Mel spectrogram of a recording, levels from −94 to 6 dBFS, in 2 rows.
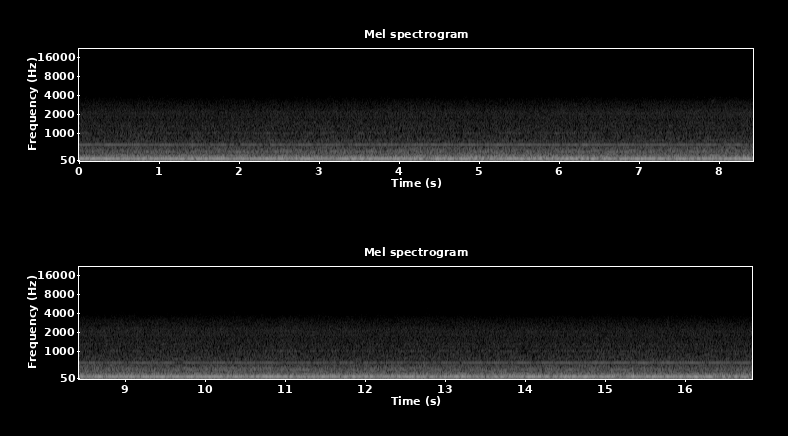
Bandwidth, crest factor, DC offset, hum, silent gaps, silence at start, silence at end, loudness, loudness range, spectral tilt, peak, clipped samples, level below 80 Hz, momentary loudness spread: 3.8 kHz; 12 dB; 0.2%; none; none; 0 s; 0 s; -46 LUFS; 1 LU; -9.5 dB/octave; -32 dBFS; under 0.1%; -60 dBFS; 2 LU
